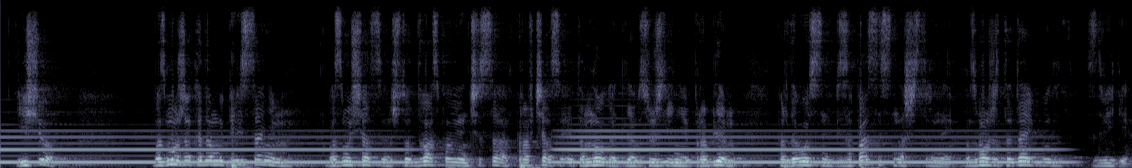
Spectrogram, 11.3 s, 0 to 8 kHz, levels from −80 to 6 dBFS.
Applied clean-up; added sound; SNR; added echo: none; Wind instrument, woodwind instrument; 3 dB; reverberation time 0.2 s.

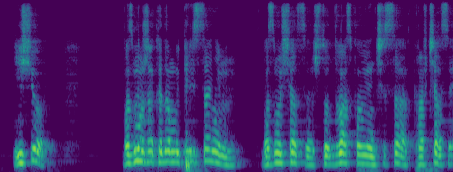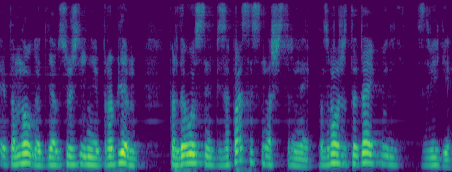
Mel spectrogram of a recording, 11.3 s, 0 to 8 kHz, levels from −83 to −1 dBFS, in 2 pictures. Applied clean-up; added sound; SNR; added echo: neural mask model DeepFilterNet 3.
